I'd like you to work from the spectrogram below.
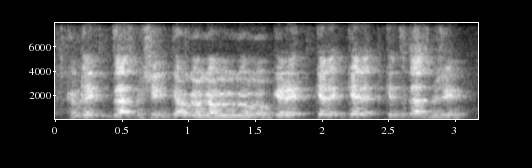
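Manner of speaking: high, loud rapid-fire commands; urgent shouting. Real, not acted. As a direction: yell to hurry your teammate along. Urges partner to grab power-up.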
